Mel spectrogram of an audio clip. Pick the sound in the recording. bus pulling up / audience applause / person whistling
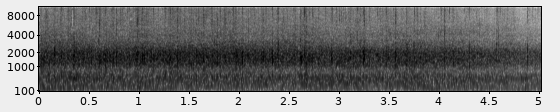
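audience applause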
